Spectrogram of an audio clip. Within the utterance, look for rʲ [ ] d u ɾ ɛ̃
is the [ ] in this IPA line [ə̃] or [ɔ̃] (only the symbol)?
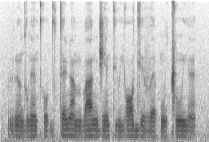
ɔ̃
